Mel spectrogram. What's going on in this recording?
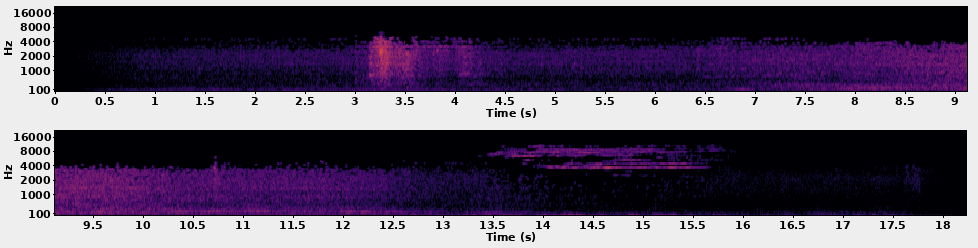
Refuse Truck Squeeky Brakes
Our local refuse truck. Squeaky brakes
brakes, mechanical, refuse, squeaky, truck, vehicle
